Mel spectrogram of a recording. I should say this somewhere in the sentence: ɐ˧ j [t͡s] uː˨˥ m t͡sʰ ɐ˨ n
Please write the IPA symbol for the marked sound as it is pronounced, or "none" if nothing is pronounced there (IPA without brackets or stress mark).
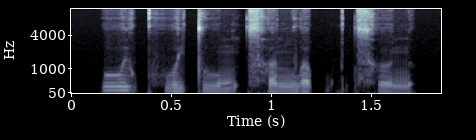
t̪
